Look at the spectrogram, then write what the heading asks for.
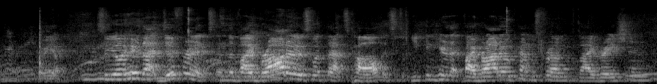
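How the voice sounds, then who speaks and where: A man's voice: sits high, a little fast, a crowd in the background. A man music teacher explaining to a class how the voice works, demonstrating by singing. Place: school classroom. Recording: echoey classroom from far off with loud noise.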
